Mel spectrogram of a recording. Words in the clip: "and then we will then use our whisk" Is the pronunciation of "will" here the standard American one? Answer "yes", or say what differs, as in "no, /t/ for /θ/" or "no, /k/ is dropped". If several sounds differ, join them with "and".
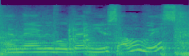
yes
